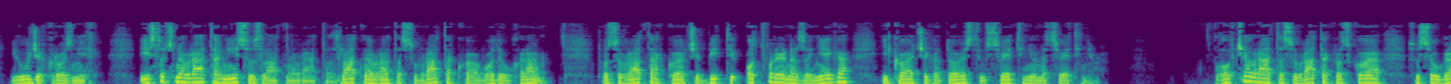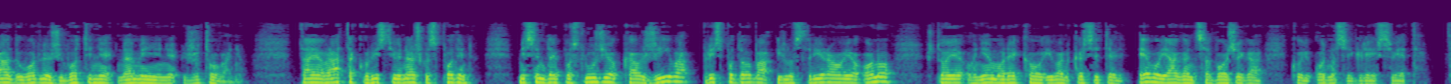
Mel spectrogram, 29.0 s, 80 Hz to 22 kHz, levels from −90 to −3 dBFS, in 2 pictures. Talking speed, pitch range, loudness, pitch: 165 wpm, 115-140 Hz, -20 LUFS, 125 Hz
